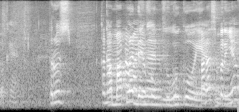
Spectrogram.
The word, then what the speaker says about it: Fugu: Karena sebenarnya Fugu itu adalah sebuah kata yang semua negara dan bangsa bisa menyebut dengan jelas dan nggak ada pronounce yang lain gitu loh. Fugu, penyebutan. Dari Prancis sampai China semuanya Fugu ya kan. Nggak tiba-tiba Fuguru gitu.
